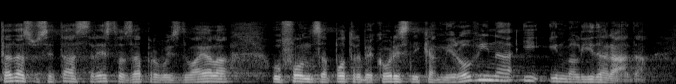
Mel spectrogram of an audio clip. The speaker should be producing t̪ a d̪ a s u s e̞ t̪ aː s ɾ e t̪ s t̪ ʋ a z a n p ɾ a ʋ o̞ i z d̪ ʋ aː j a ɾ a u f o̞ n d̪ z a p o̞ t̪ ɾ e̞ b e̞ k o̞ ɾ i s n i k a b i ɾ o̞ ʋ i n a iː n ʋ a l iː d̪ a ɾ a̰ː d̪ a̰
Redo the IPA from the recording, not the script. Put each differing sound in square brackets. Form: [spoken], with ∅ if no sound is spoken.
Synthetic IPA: t̪ a d̪ a s u s e̞ t̪ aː s ɾ e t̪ s t̪ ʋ a z a [∅] p ɾ a ʋ o̞ i z d̪ ʋ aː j a [l] a u f o̞ n d̪ z a p o̞ t̪ ɾ e̞ b e̞ k o̞ ɾ i s n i k a [m] i ɾ o̞ ʋ i n a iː n ʋ a l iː d̪ a ɾ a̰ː d̪ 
